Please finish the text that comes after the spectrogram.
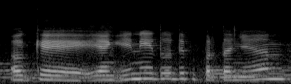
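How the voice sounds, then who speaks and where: Speaking slowly over music, this twenty-something woman has a mid-range voice and a Papuan Indonesian accent. She's a vlogger doing a casual Q&A, responding to viewers with blunt teasing and the odd English word dropped in.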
